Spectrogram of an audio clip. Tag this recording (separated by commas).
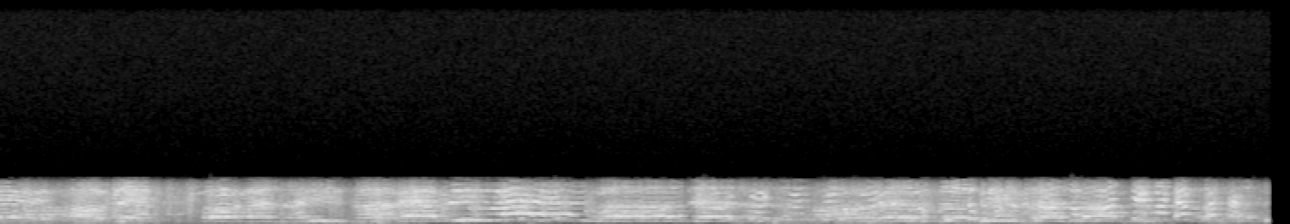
Speech, Child singing, Choir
